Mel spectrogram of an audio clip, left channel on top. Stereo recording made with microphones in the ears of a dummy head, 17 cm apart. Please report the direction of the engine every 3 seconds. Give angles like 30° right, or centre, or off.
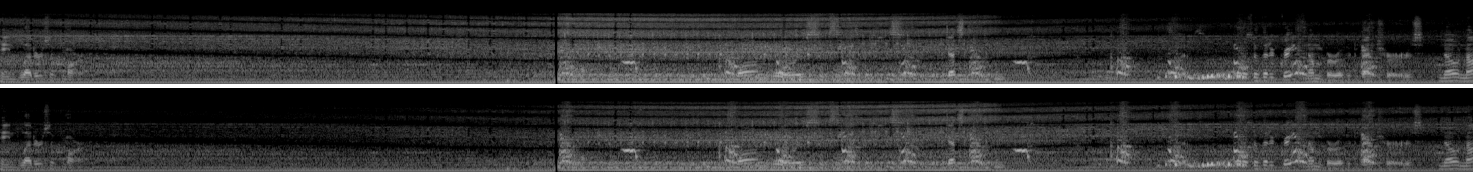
60° left, 40° left, centre, 30° right, 50° right.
